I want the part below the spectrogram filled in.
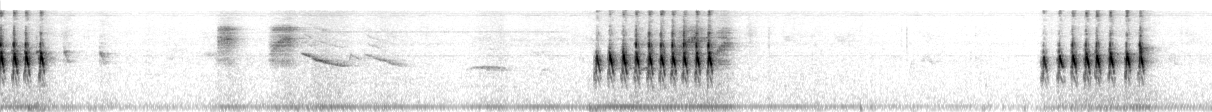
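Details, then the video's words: Kapas tembak, the golden-bellied gerygone, recorded as training song for other birds. A short opening burst and a few soft slurred chirps are followed by two quick runs of sharp, high repeated notes, each about a second long. "SUARA KAPAS TEMBAK"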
